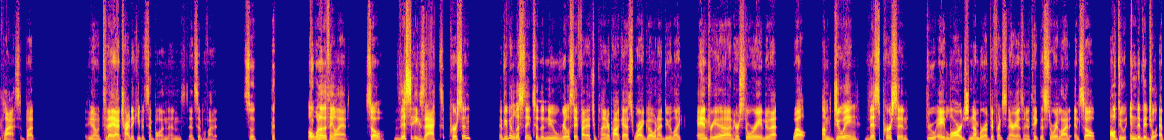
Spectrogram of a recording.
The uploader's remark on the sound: This was a live class recorded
